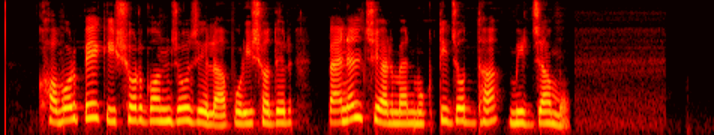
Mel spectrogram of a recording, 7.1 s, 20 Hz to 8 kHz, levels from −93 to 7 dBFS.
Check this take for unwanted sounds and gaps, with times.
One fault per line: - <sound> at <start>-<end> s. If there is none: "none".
none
